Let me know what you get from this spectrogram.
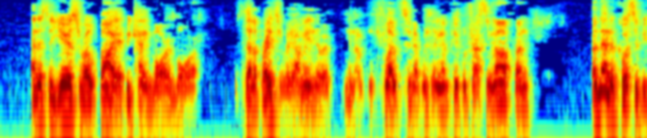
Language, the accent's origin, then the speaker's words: English; United Kingdom; accent: British; And my British accent in Chicago works wonders.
